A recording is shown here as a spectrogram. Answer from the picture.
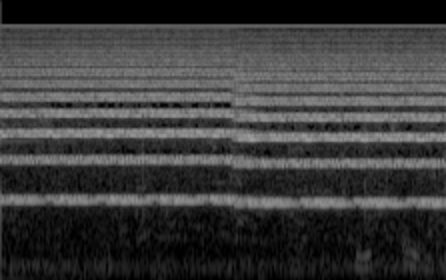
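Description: Background film-score music: a sustained, high electronic tone, held steady and stepping slightly lower in pitch about two and a half seconds in.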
